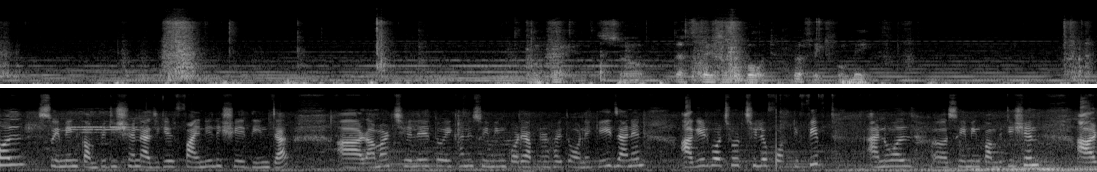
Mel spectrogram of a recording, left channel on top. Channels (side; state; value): both; different; correlation 0.00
